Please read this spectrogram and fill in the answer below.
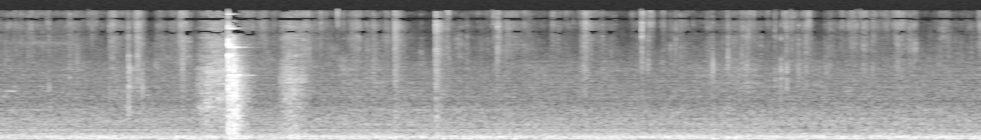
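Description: Gloved hands working raw ground beef in a glass pie plate: faint soft handling and plastic-glove rustle over a steady low hum. One sharp clink of the glass dish comes about two seconds in.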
